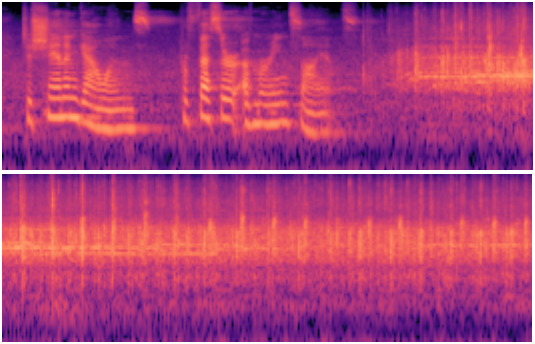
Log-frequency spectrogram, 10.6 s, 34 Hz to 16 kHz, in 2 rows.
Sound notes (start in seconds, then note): 3.8 crowd cheering; 3.9 audience members cheering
